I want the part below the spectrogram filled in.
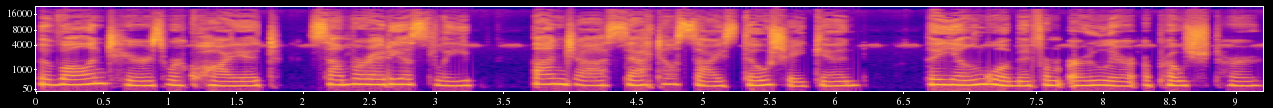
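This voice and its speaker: A woman narrating a scripted folk story in a soft, hushed voice that sometimes drops to a whisper. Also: mid-range voice, steady tone. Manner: soft, slow and hushed, slipping into whispers at tense moments.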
